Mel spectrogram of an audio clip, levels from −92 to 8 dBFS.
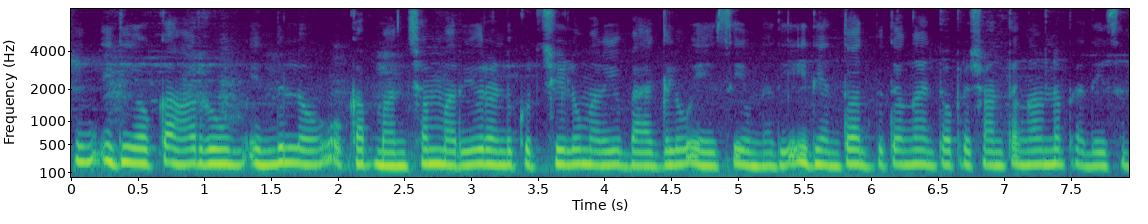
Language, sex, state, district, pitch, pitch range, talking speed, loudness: Telugu, female, Andhra Pradesh, Chittoor, 205 Hz, 195-215 Hz, 150 wpm, -13 LUFS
